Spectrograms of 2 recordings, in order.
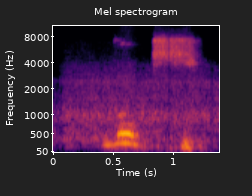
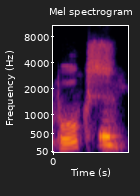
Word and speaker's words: books: Books, Okay. books, So it should be books. Okay, not books. books, Don't stretch the oo sound. A shorter vowel sound.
